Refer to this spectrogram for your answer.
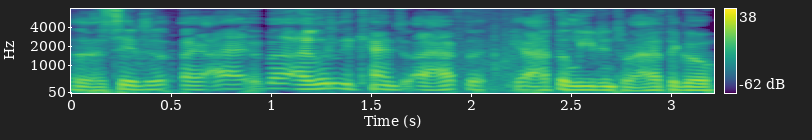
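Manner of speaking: ordinary delivery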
